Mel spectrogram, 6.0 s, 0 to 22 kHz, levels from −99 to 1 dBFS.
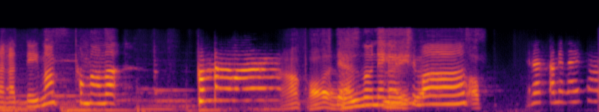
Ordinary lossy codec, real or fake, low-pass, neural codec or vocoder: none; fake; none; codec, 16 kHz, 1 kbps, X-Codec, HuBERT features, trained on balanced general audio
